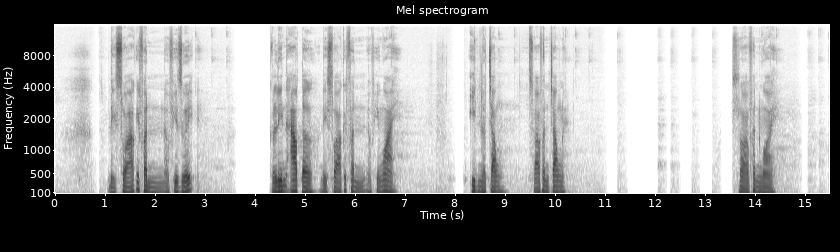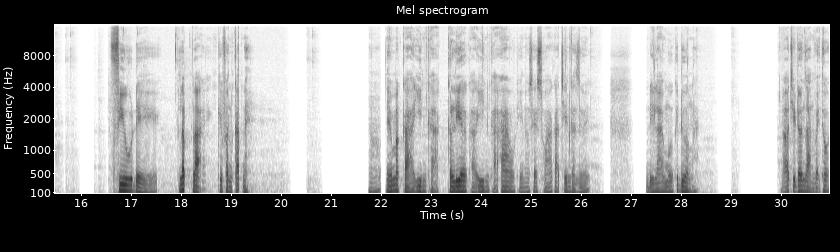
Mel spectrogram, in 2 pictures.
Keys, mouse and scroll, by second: 16.2 click, 16.2 middle click, 20.5 click, 21.7 middle click, 25.1-26.2 middle drag, 27.4 click, 28.3 middle click, 29.8 middle click, 29.8 click.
